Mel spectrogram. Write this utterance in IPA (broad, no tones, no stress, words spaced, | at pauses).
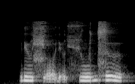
ɾʲuɕo̰ɾʲo̰ çud͡zɯ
